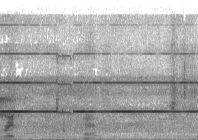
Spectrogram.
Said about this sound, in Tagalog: At nag-buzzer na po yung red.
